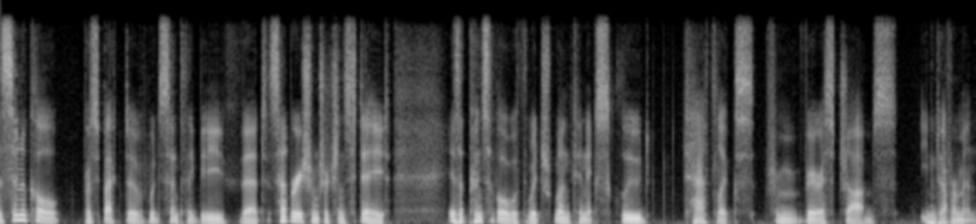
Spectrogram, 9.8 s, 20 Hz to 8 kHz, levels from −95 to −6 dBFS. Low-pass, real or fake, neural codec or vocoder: 7.2 kHz; fake; codec, 16 kHz, 0.8 kbps, ZipCodec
